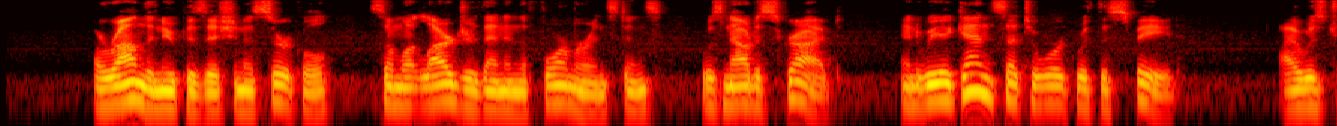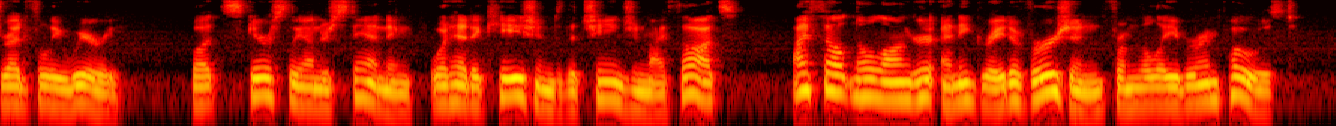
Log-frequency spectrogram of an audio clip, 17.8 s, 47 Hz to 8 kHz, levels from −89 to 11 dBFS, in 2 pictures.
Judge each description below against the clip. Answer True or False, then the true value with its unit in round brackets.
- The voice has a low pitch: True (120 Hz)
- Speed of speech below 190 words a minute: True (170 wpm)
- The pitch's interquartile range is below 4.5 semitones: False (5.1 semitones)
